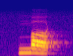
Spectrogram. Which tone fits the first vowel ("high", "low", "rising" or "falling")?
low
